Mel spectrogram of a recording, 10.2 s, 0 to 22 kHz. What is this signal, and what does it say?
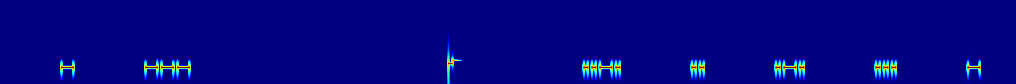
Morse code, heard as a keyed tone, about 30 wpm, spaced as for 10 wpm, 700 Hz. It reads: TO FIRST
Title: 6x Character Spacing - Top 100 Words - 30wpm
